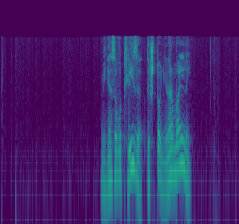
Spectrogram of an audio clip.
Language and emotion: Russian, angry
